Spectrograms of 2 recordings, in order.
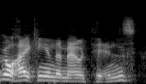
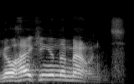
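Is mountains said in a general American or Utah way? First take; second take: general American; Utah. First: Mountains is said in a general American way. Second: Mountains is said in a local Utah way. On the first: This is how other people say it. "We don't go hiking in the mountains" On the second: This is how people in Utah say it. "we don't have to pronounce words the same as other people"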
